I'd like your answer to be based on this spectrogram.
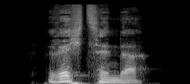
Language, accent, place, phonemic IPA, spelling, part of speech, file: German, Germany, Berlin, /ˈʁɛçt͡sˌhɛndɐ/, Rechtshänder, noun, De-Rechtshänder.ogg
- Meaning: right-hander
